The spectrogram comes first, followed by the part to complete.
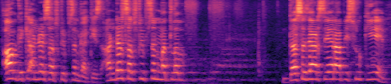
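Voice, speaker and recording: At a moderate pace and in a mid-range voice, a commerce teacher gives a recorded lesson that walks through worked number examples step by step. Addressing the students directly, the teacher asks questions, answers them, and corrects themselves partway through sentences.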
